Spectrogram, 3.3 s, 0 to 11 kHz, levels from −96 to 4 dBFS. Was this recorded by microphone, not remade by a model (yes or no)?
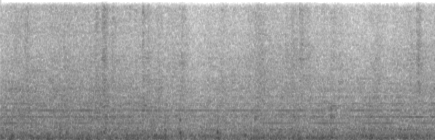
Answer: yes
